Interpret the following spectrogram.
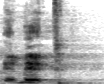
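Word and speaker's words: אמת: Se pronuncia emet.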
